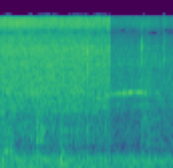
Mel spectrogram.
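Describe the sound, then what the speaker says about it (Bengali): Onions sizzle in hot oil in a pan, a loud, steady frying hiss close by that eases slightly partway through. "পেঁয়াজগুলো দিয়ে ভালো করে আমি একটু লাল লাল করে পেঁয়াজগুলো ভেজে নেব"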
